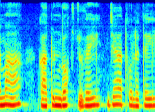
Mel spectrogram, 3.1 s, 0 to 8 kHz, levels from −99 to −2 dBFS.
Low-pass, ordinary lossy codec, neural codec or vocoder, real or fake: 7.2 kHz; none; codec, 44.1 kHz, 7.8 kbps, DAC; fake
